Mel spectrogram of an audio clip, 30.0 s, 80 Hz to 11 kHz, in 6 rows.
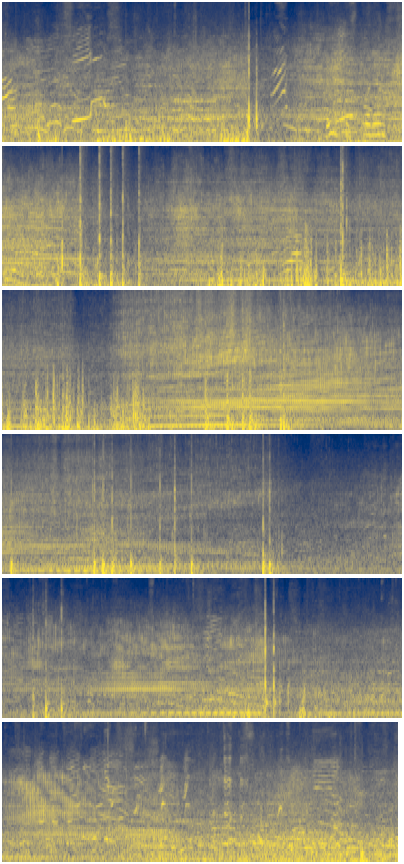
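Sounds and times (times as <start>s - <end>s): people talking: 0.0s - 5.7s, 7.7s - 8.9s, 18.8s - 23.3s, 25.1s - 29.9s
propeller aircraft engines droning: 0.0s - 29.9s.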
